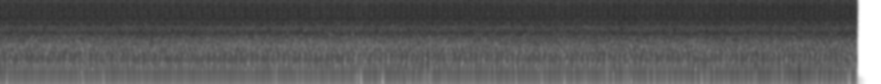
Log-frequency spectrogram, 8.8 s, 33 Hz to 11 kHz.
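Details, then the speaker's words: 1973 MG Midget small four-cylinder, just revived after over 21 years off the road, about 50,863 miles: steady, even idle with a smooth low thrum and no knocks or misses, idling like new. "Some kinks to work out, but it runs and it idles like it's brand new."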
